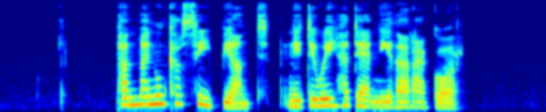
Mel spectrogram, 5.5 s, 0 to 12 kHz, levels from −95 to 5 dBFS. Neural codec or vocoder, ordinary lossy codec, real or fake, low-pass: none; Opus, 64 kbps; real; 10.8 kHz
